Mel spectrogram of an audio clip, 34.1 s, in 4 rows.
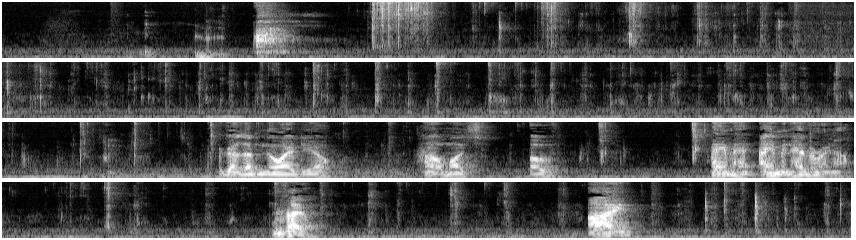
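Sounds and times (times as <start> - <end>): chip crunching bite: 3.6 - 18.6
crunchy chewing: 3.6 - 19.3, 25.9 - 34.0.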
